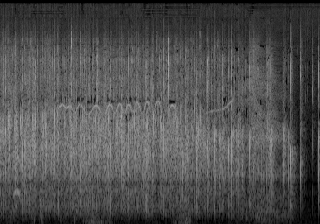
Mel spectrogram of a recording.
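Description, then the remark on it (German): A church audience applauds the church's staff and helpers, a dense wash of many hands clapping that holds strong for several seconds before thinning out and tapering into scattered claps at the end. “Wenn, ja, gebt mal einen Applaus.”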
